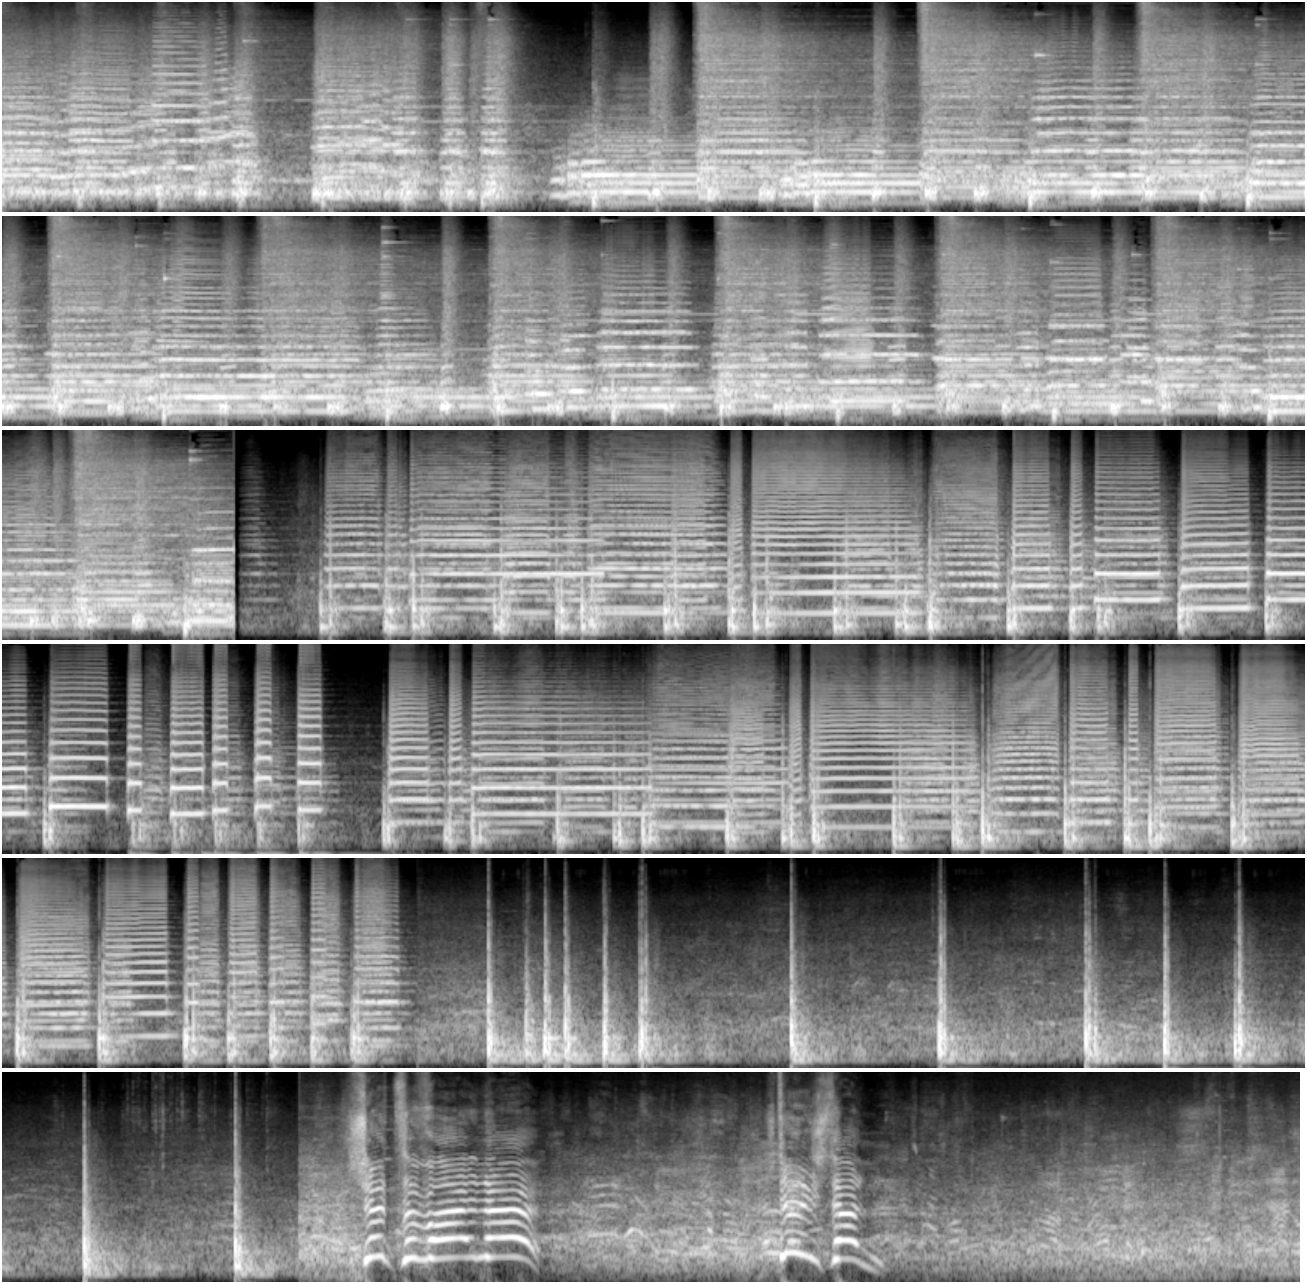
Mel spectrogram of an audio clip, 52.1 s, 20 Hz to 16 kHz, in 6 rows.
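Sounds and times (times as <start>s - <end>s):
rope drum strokes: 0.0s - 37.4s, 38.0s - 44.4s
fanfare trumpets: 0.0s - 38.0s.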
